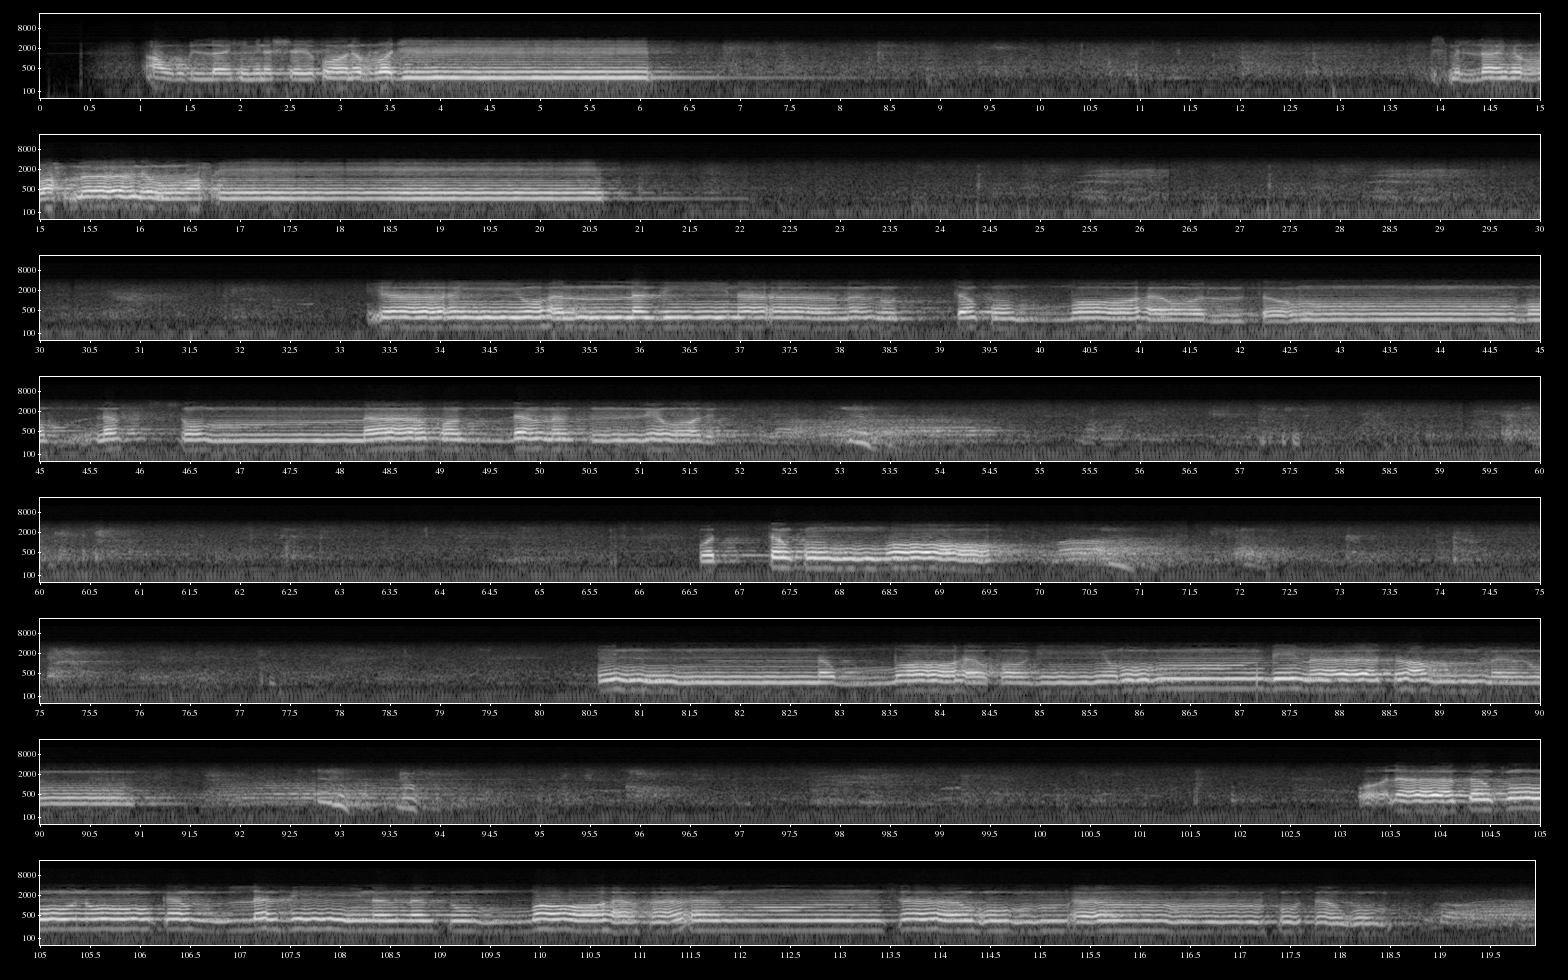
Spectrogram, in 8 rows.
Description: سوره حشر با تلاوت استاد منشاوی + دانلود/ وعده پیروزی به حزب‌الله
گروه فعالیت‌های قرآنی: تلاوتی زیبا از استاد محمد صدیق منشاوی از آیات ۱۸-۲۴ سوره حشر و سوره‌های طارق، فجر، حمد و آیات ۱-۵ سوره بقره ارائه می‌شود.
